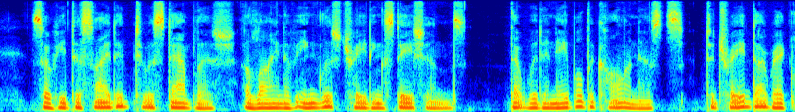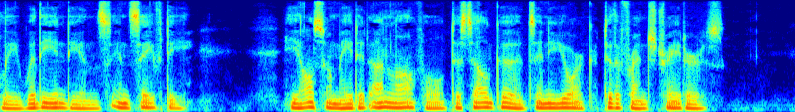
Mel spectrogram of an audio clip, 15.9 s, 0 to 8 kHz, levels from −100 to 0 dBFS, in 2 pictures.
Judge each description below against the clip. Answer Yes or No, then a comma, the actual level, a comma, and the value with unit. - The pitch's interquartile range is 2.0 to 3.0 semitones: Yes, narrow, 2.5 semitones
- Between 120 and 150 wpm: Yes, average, 145 wpm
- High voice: No, low, 115 Hz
